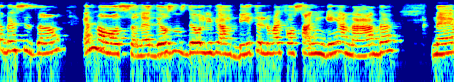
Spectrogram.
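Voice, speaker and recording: A woman with a high voice tells a personal faith testimony. She speaks earnestly, leaning on fillers as she goes. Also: fairly bright tone. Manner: earnest, many fillers like "assim" and "né". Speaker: guest sharing her testimony.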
